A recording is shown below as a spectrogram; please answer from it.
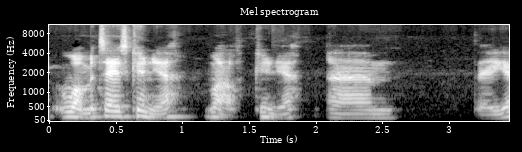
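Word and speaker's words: Cunha: How to say it is Kuna.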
